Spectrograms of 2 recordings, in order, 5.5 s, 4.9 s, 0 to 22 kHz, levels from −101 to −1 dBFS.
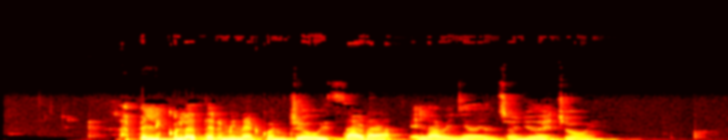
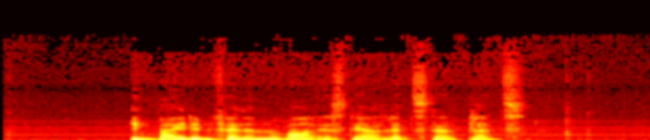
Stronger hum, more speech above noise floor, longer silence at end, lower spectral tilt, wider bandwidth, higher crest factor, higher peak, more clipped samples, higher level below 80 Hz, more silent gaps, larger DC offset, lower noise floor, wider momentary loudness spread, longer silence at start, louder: neither; first, 53 dB vs 37 dB; about the same, 0.95 s vs 0.95 s; about the same, -8 dB/octave vs -7.5 dB/octave; second, 7.4 kHz vs 12 kHz; about the same, 16 dB vs 18 dB; about the same, -2 dBFS vs -4 dBFS; neither; second, -62 dBFS vs -48 dBFS; neither; neither; first, -68 dBFS vs -56 dBFS; about the same, 11 LU vs 12 LU; about the same, 0.9 s vs 1 s; first, -16 LUFS vs -21 LUFS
